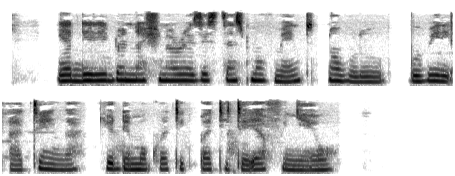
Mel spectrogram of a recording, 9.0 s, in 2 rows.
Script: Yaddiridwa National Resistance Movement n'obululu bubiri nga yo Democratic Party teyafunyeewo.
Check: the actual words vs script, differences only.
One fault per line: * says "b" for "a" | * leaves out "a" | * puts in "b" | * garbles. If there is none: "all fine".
* puts in "ate"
